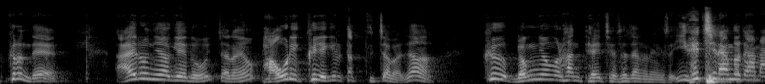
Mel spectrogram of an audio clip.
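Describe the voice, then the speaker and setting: A man's voice: high-pitched, fairly bright tone. A male pastor preaching a sermon, asking the congregation rhetorical questions.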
